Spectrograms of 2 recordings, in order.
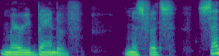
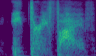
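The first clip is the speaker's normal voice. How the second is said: very soft, hushed whisper. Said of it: "why are we whispering?".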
